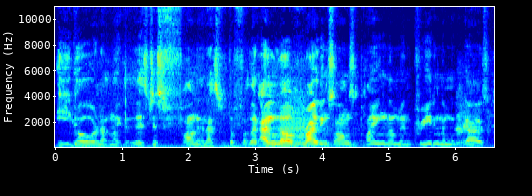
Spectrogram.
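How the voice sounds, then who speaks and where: In a laid-back podcast conversation, this male host speaks at a moderate pace in a steady, fairly high-pitched tone. He curses a lot and keeps things slangy and loose, over clear audio with background noise.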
